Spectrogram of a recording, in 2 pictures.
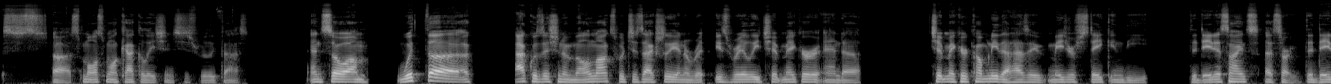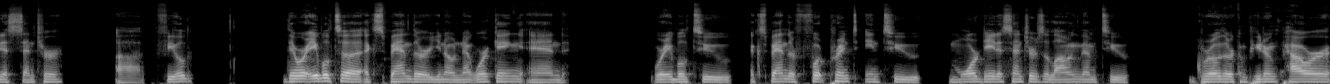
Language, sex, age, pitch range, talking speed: English, male, 10-29, 105-120 Hz, 160 wpm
